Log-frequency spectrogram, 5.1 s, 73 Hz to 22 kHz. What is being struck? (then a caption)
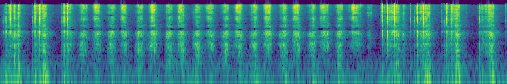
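Solid soap bar. Long blue nails scratch and rub a small, round, flat, solid white soap bar in quick, fairly regular strokes, about twenty in five seconds. Each stroke is a dry, bright, raspy scrape with little low end and a faint steady tone near 2.5 kHz.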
